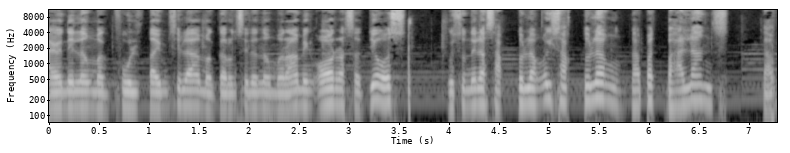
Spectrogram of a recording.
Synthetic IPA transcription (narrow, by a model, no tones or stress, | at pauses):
ajɐwnɪlaŋmɐɡ̚fult̪ajmsɪlamɐɡ̚kɐɾo̞nsɪlanɐŋmɐɾaːmɪŋʔo̞ːɾɐsːɐd̪jo̞s | ɡʊst̪o̞nɪlasak̚t̪olaŋʔo̞jsak̚t̪olaŋd̪aːpɐt̪̚baːlɐns | d̪̥aːp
